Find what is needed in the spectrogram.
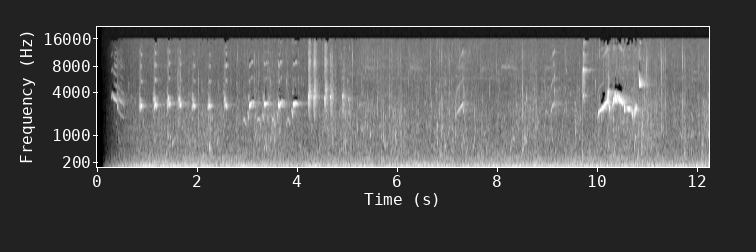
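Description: Birds calling over a steady low rumble: two quick runs of short chirps, about four a second, in the first few seconds, scattered calls after, and a louder rising and falling call near the end.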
